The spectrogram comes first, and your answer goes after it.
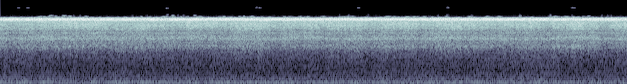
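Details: Cicadas at dusk on a Georgia summer night, males chirping to attract females; a constant high, sizzling drone with a piercing steady whine riding above it, barely varying, faint rumble underneath.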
